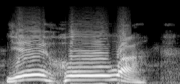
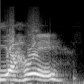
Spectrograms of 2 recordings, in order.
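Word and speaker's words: יהוה: cara menulisikutnya masora ini cara membacanya kemungkinan variannya adalah yehowa yehua yiwa ye hewa yawa tapi tidak mungkin yahwe ya tidak mungkin dibacanya yahwe nah ini Alasan saya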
